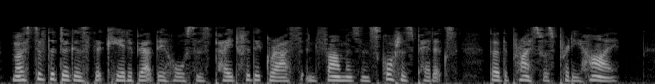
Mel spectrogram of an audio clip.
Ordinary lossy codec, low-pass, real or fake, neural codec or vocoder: MP3, 24 kbps; 7.2 kHz; real; none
